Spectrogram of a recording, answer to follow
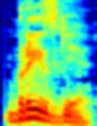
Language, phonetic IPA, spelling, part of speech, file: Russian, [ˈbrɨzɡʲɪ], брызги, noun, Ru-брызги.ogg
- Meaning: splash; sputter; spray; (fine) drops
